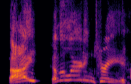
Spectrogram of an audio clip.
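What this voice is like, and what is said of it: Imitates another person's voice. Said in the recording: “that was also a very good impersonation”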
